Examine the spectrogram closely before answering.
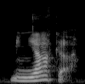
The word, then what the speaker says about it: Mignacca: want to introduce the CEO of cavello James minaka James did I get that right you you nailed it it's the Italian pronunciation was right on thank you you know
